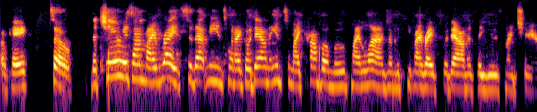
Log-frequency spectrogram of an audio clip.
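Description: Dry and close with no echo, an ordinary speaking voice moves at a moderate pace with lively intonation. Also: woman. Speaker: fitness instructor. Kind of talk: guided workout class. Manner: encouraging.

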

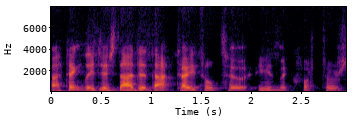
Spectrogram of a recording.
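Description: The speaker is a man with a Scottish accent. He talks at a moderate pace. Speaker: political podcast co-host. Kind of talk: casual chat.

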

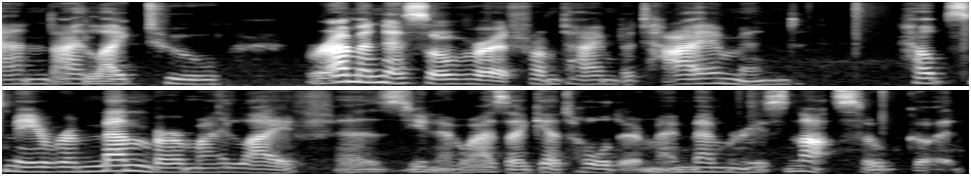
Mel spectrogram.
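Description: The speaker has a bright, sharp tone, lively intonation and vocal fry, moving at a moderate pace. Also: woman, fairly low pitch for a woman. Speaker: motion capture performer and tabletop game player. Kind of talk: tabletop role-play.

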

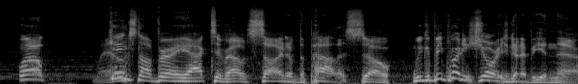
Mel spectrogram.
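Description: A man uses a put-on character voice, fairly high in pitch. He moves at a moderate pace over clear music in the background. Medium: virtual streamer. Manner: casual, conspiratorial, folksy.

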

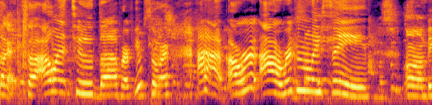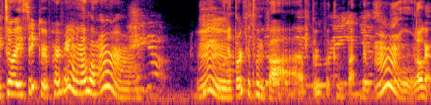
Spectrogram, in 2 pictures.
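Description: At a fairly slow pace, a woman speaks in a raised, projected voice over noticeable background noise. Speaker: vlogger. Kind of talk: casual vlog chat. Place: home room. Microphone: phone near.

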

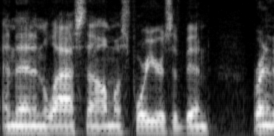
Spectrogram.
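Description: Medium pitch and a bright, sharp tone in a man's voice. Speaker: remote patient monitoring industry specialist. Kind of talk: conference panel presentation. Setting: conference room with live audience. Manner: loud.

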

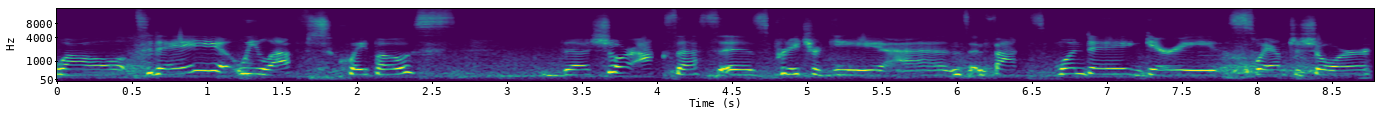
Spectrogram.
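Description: A woman with a high pitch and fairly even intonation speaks at a very slow pace, in a dry sound with no echo and noticeable background noise. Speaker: sailing vlogger. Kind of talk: casual vlog chat. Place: boat. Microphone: phone near.

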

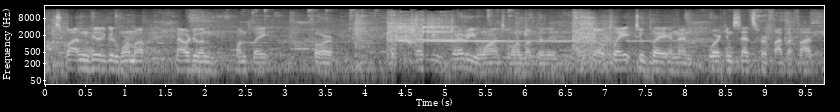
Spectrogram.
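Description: Music plays in the background as the voice shows ordinary pitch variation. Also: man. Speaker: fitness vlogger. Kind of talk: casual vlog chat with tutorial tips. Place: gym. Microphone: phone near.

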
